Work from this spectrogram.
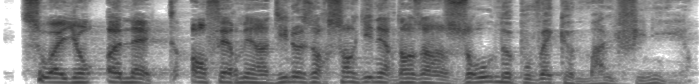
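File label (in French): Male Blague, voix françaises; Sacrenuit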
